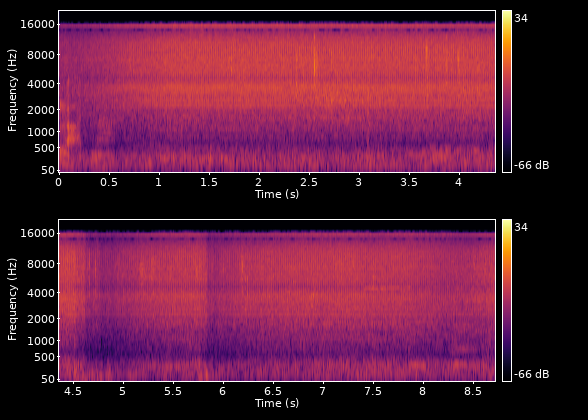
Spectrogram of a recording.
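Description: Indistinct murmur of many voices from a seated crowd, over a steady hiss.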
